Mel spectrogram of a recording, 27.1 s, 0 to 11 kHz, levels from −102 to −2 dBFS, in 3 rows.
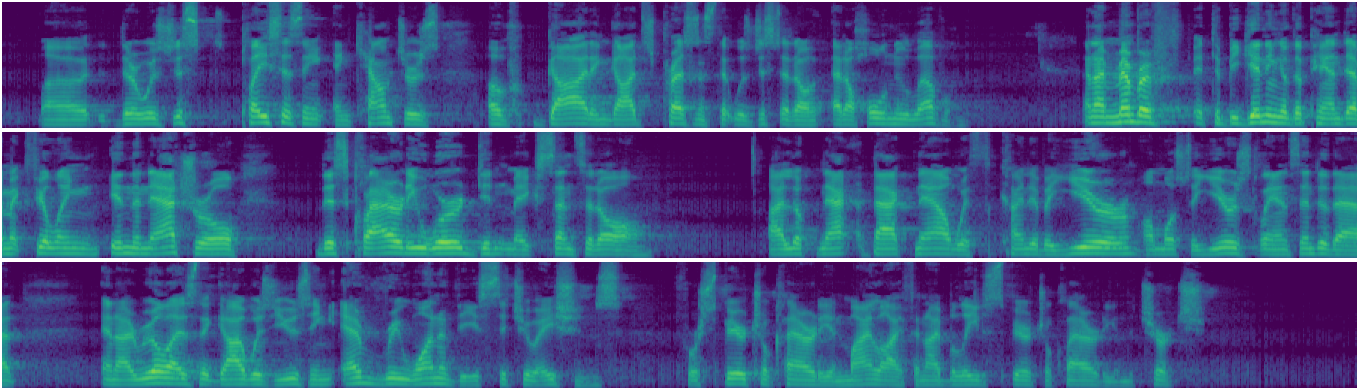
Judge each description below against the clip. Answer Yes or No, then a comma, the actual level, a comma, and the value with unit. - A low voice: Yes, low, 130 Hz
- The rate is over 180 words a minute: Yes, average, 190 wpm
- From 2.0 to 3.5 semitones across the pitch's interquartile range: Yes, average, 2.7 semitones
